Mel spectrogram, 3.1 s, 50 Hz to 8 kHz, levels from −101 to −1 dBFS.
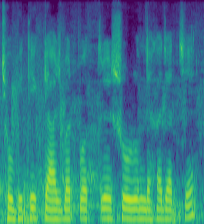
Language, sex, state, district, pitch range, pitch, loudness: Bengali, male, West Bengal, Alipurduar, 125-135 Hz, 130 Hz, -18 LUFS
